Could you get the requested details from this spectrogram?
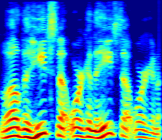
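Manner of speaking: mock frantic renter on the phone; panicky college kid. College kid calling about the heat, panicky.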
